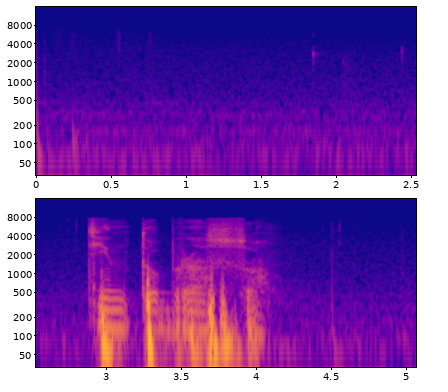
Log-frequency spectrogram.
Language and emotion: Russian, neutral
